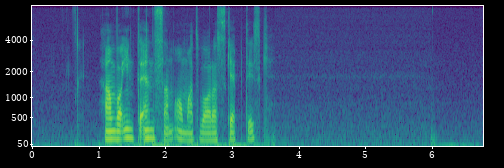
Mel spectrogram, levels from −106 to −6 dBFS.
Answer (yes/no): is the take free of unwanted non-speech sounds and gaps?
yes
